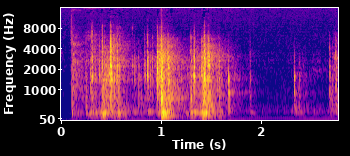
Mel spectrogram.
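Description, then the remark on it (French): A bedroom door being opened at night: a few solid wooden thunks and latch clunks in quick succession, then quieter clicks trailing off. No one speaks. “En trouvant la porte de sa chambre.”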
